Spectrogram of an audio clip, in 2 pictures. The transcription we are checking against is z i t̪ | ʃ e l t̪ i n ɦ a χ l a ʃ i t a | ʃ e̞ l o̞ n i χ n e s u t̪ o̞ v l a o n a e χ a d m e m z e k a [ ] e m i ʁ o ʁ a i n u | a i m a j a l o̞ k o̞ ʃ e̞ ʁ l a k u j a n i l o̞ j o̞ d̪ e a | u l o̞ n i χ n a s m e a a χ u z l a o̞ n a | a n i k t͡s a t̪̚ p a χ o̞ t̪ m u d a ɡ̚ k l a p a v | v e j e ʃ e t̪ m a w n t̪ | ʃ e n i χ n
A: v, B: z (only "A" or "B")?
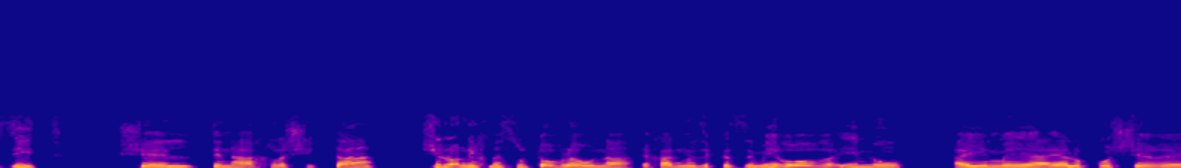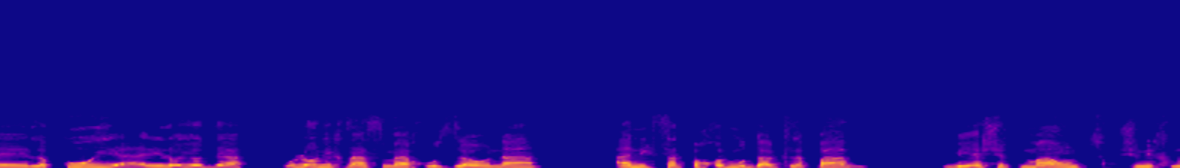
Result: B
